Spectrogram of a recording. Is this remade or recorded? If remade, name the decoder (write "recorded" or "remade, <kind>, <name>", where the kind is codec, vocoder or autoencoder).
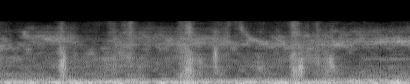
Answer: remade, vocoder, WaveNeXt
